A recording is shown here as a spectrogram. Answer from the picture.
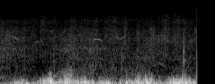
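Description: Horse walking on a grassy trail, its hoof footfalls and tack giving irregular low thuds.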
